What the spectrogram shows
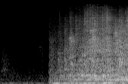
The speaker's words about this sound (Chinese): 呃呃，这个是佑可老婆的开关门声音。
